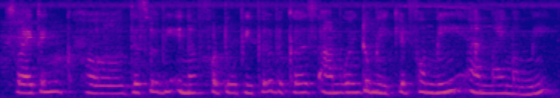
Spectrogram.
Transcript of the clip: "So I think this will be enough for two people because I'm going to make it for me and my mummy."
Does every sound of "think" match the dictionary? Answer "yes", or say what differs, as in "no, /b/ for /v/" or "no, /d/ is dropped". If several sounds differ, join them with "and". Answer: no, /t/ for /θ/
